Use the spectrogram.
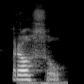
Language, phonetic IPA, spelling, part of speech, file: Polish, [ˈrɔsuw], rosół, noun, Pl-rosół.ogg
